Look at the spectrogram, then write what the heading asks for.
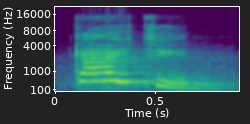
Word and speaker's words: chitin: because it is made of a substance called chitin which what is the role of this guiding it protects their soft internal organs what is there inside the body the internal organs the chitin protects those soft internal organs now you can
